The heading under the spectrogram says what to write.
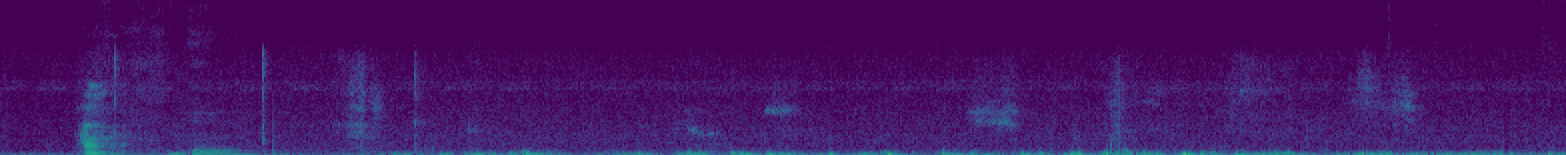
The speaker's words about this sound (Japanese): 扇風機つけてますか、誰か。 僕です。聞こえますか？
